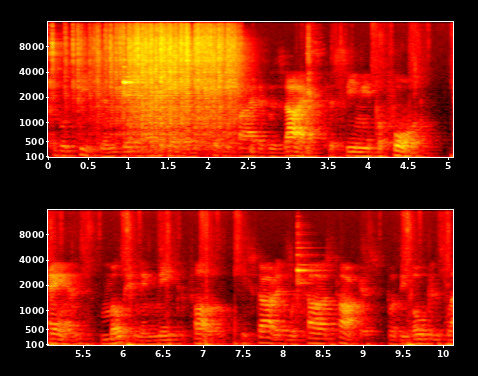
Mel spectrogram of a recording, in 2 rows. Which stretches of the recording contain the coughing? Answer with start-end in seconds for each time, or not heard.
2.5-3.5.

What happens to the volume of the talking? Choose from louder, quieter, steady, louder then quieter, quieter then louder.
louder then quieter.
